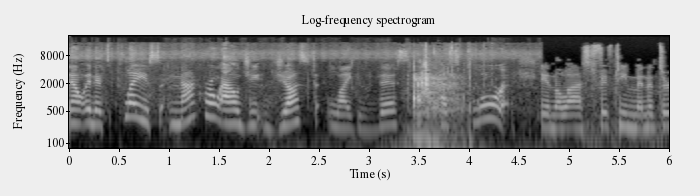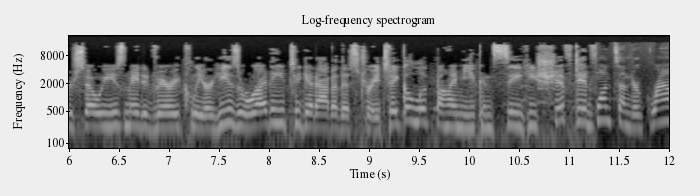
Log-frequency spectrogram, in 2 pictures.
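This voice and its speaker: Lively intonation marks a woman's fairly high-pitched voice over noticeable background noise. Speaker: television news reporter. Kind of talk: broadcast news reporter standalone.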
